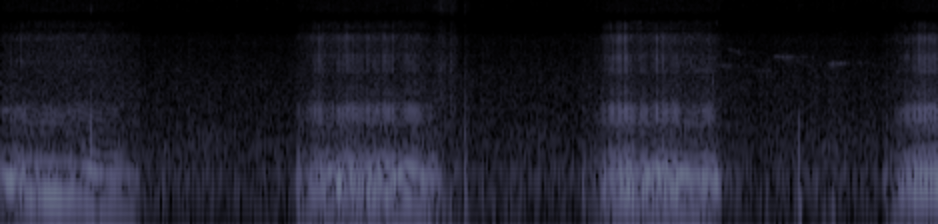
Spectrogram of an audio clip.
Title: Niti is snoring very loudly 😸 (volume up🔊)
